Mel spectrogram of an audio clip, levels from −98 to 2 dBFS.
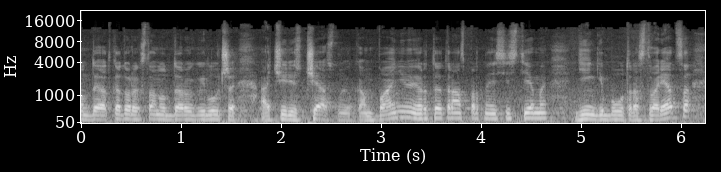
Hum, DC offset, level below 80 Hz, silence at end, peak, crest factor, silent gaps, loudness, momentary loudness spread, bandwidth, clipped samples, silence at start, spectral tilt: none; under 0.1%; -42 dBFS; 0 s; -8 dBFS; 12 dB; none; -20 LUFS; 5 LU; 15.5 kHz; under 0.1%; 0 s; -5.5 dB/octave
